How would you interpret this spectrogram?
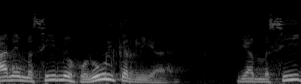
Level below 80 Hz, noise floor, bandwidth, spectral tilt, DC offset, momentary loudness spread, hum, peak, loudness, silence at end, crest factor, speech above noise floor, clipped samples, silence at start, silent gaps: -60 dBFS; -70 dBFS; 11 kHz; -7 dB/octave; under 0.1%; 14 LU; none; -16 dBFS; -32 LUFS; 0 s; 16 dB; 39 dB; under 0.1%; 0 s; none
